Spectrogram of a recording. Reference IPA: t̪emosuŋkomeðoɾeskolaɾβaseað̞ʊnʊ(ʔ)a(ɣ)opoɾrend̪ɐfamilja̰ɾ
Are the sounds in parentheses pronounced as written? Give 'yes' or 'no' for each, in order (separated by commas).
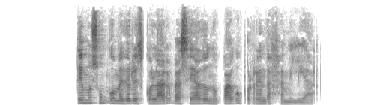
no, yes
